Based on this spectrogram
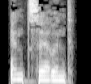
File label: "entzerrend", German; adjectives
